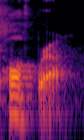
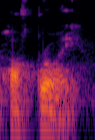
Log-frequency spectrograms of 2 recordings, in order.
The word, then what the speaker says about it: Hofbräu: And it then went up against Hofbrau, or Hofbräu, the German pronunciation.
